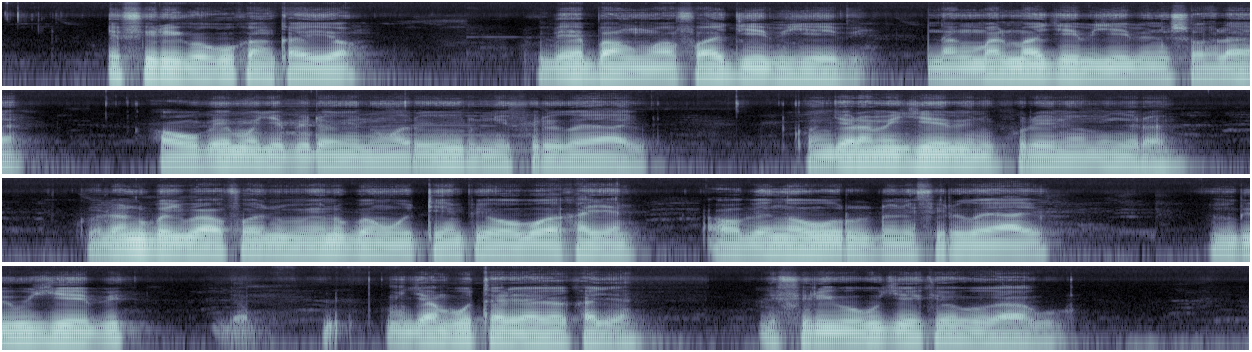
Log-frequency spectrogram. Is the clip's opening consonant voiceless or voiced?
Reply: voiceless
